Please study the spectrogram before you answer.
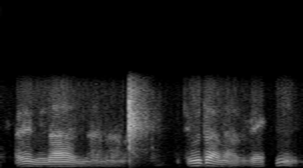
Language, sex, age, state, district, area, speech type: Kashmiri, male, 18-30, Jammu and Kashmir, Bandipora, rural, conversation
